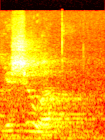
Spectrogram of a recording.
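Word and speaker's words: ישוע: His name, actually pronounced Yeshua, in the Aramaic that they were speaking in the day, means Yahweh, or God, is salvation.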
